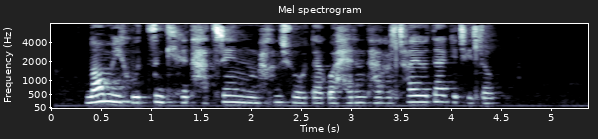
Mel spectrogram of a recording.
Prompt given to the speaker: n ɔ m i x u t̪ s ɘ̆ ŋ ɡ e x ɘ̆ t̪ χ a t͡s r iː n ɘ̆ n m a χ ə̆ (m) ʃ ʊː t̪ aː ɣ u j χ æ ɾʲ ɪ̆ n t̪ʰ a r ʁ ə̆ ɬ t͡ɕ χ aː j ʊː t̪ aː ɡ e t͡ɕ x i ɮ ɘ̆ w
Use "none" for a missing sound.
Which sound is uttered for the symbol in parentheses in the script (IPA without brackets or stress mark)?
n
